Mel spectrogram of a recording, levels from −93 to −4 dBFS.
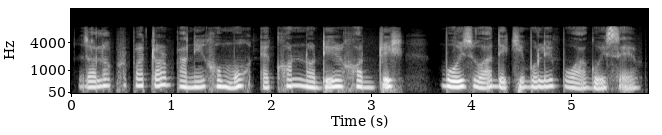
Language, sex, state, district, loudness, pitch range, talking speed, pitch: Assamese, female, Assam, Kamrup Metropolitan, -16 LUFS, 205-245 Hz, 105 wpm, 225 Hz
